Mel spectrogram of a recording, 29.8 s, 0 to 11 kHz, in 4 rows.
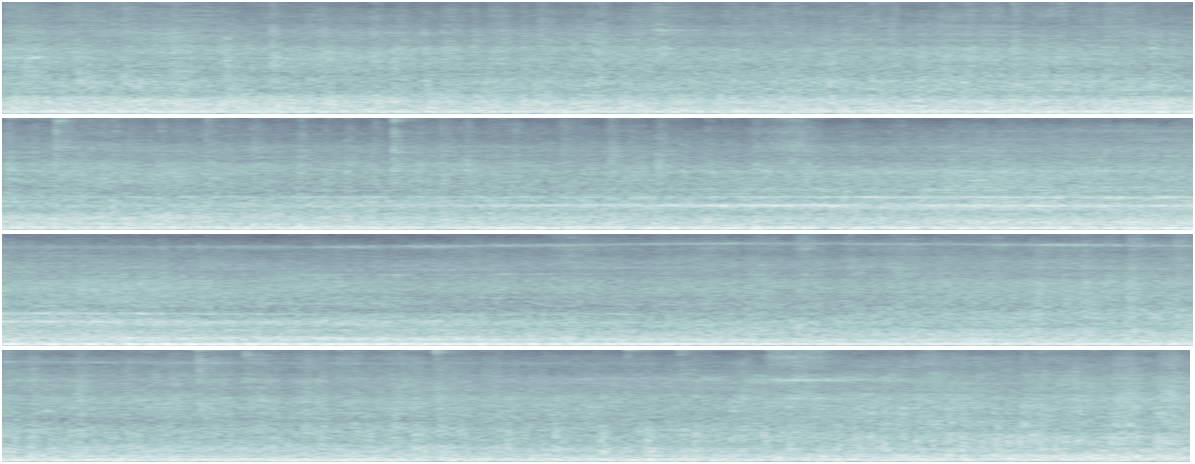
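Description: Freight train rolling past, its cars rumbling and wheels clicking over the rail joints. About halfway through, the low engine drone of two Norfolk Southern GE mid-train distributed-power locomotives, an AC44C6M among them, swells as they pass and then fades back into the rumble of the cars.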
